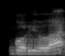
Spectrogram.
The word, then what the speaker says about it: gorilla: So then the intonation will be higher in the second syllable, or we are doing emphasizing in real. So gorilla is gorilla. The intonation in real is be higher, gorilla.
